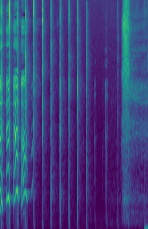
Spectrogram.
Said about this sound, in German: Aber eigentlich, finde ich, können wir uns schon mal applaudieren, dass wir so viele Folgen schon aufgenommen haben. Ich, ich klatsch mal für uns, okay? Weil ich finde uns super.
